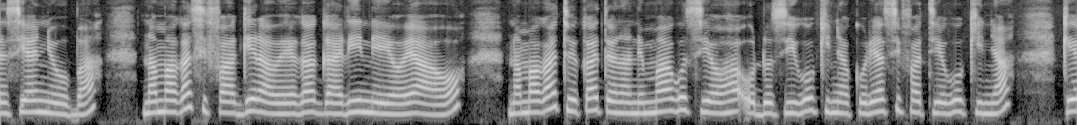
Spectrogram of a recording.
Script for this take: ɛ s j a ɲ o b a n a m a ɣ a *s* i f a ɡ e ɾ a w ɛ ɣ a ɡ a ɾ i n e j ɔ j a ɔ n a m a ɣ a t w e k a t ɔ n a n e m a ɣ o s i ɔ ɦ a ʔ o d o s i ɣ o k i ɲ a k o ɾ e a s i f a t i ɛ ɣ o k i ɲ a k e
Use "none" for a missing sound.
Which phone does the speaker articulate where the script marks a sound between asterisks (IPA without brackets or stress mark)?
s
